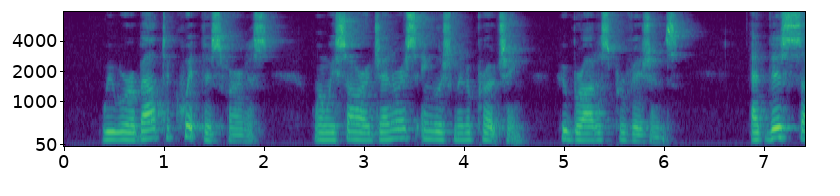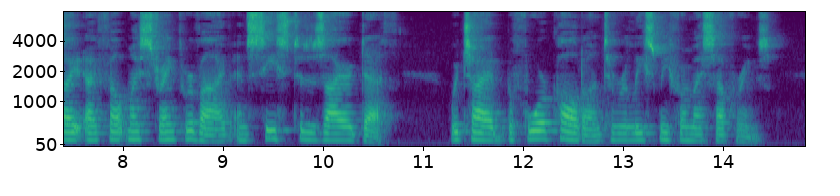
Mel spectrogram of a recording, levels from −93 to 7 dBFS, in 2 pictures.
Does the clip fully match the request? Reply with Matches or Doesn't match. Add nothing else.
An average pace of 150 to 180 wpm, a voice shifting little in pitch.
Matches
